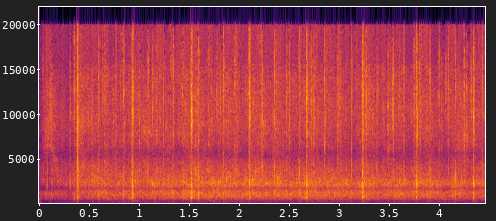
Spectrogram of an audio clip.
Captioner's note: audience claps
